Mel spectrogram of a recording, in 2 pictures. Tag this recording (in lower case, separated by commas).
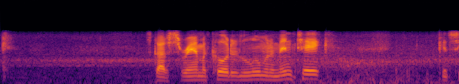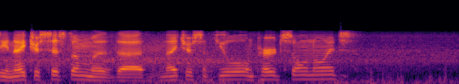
speech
